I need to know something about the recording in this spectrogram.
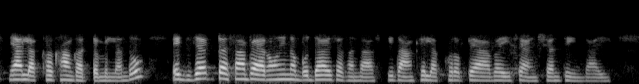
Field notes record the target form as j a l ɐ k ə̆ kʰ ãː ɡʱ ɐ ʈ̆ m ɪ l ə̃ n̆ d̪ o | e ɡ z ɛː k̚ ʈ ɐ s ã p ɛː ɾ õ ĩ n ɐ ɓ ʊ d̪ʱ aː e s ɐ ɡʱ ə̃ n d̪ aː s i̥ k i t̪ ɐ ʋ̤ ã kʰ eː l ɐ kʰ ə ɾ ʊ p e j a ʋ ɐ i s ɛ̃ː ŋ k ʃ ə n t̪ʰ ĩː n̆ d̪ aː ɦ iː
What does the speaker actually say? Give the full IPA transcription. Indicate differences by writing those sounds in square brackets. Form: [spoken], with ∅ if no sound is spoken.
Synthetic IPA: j a l ɐ [kʰ] ə̆ kʰ ãː ɡʱ ɐ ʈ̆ m ɪ l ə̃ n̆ d̪ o | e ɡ z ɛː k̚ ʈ ɐ s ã p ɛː ɾ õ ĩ n ɐ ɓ ʊ d̪ʱ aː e s ɐ ɡʱ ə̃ n d̪ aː s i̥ k i t̪ ɐ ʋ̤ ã kʰ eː l ɐ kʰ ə ɾ ʊ p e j a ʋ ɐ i s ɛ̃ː ŋ k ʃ ə n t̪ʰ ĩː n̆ d̪ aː ɦ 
